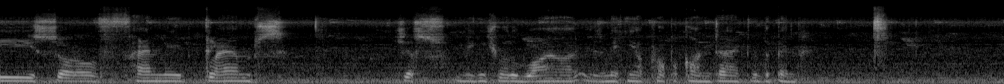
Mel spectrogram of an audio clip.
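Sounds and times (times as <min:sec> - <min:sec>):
insects trilling: 0:00.0 - 0:10.0
sharp hiss: 0:08.7 - 0:09.0.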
